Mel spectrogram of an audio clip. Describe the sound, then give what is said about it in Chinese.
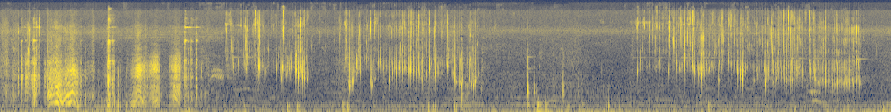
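Pieces of a tea set are laid out and cups are washed, with many faint clicks, taps and clinks at an irregular rhythm. Later comes a soft, steady stream of poured water, and the whole passage stays quiet. “这是倒水的声音， 洗杯子的声音。”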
